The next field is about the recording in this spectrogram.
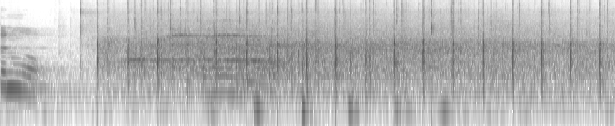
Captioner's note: audience applauding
